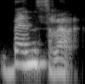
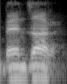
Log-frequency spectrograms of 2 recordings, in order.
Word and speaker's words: Vajra: yes, it's two different pronunciations. One is called Tibetan pronunciation, Benzar. But actually Sanskrit pronunciation is Varjara.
